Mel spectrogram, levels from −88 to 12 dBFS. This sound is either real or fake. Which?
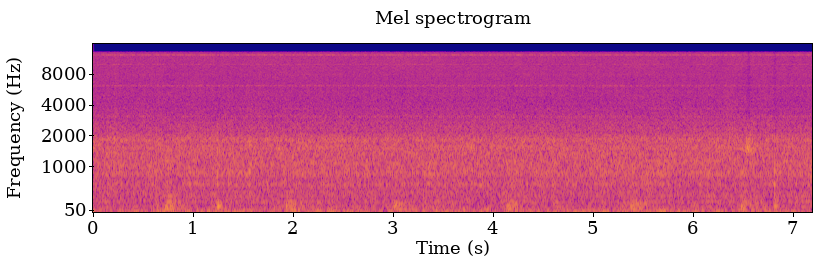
fake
